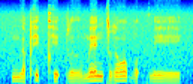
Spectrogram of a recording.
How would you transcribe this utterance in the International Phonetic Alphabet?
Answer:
m ɯ˨˩ a̯ pʰ e˥˩ k̚ pʰ e˨˩ ʔ p l ɤː˩˦ m ɛː˥˩ ŋ k r ɔː˥˩ b ɔ˨˩ ʔ k w eː˧

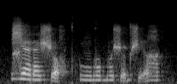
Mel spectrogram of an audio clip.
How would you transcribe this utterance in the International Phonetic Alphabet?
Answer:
ʑ ɛ ɾ ɛ ʃ o̰ χ kʷʰ ɐ ŋ ɡ o b o ʃ o̰ d ʃ ḭ ʁ

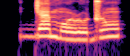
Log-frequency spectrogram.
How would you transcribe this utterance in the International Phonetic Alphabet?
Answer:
ɟ æ˧ m õ˨ ɭ u˨ ɖ͡ʐ õ˦

